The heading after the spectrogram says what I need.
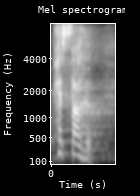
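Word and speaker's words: פסח: 유월절, 히브리어로 페사흐, 영어로 패스오버. 페사흐, 패스오버. 왠지 발음이 비슷하지요?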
